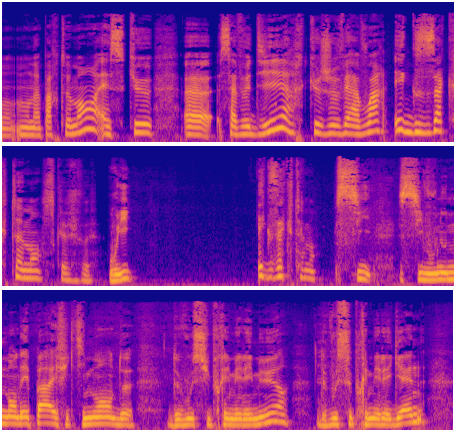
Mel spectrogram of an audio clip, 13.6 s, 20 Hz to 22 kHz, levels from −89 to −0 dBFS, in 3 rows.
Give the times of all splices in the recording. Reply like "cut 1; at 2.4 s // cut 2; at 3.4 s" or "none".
cut 1; at 7.8 s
